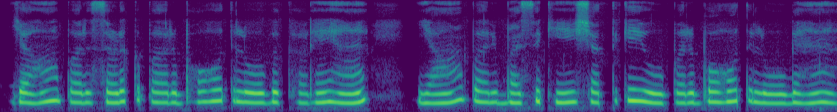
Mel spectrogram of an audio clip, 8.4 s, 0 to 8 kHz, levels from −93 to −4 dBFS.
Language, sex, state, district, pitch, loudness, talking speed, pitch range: Hindi, female, Bihar, East Champaran, 265 Hz, -29 LUFS, 130 wpm, 255-285 Hz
